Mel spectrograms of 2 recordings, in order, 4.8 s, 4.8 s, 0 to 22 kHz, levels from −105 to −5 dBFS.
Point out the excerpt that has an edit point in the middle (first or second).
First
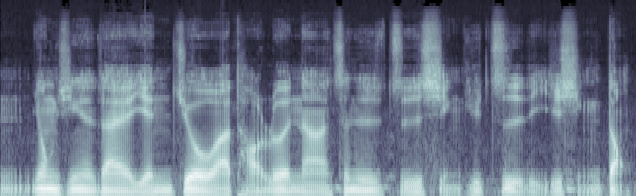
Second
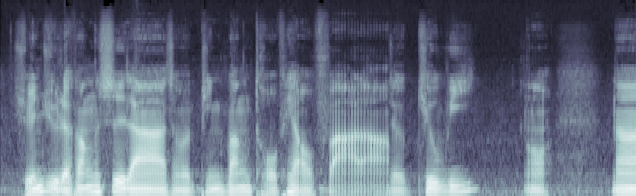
second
